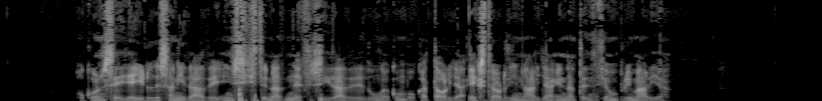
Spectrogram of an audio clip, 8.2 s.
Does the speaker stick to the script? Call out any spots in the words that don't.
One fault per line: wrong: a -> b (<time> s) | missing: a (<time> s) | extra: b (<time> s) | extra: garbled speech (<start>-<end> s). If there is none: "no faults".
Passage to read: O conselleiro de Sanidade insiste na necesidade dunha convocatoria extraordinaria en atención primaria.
no faults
